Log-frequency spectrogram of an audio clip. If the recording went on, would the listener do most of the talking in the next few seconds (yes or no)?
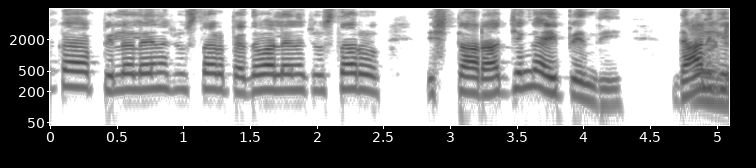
yes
